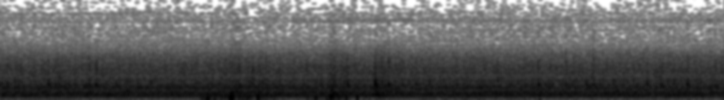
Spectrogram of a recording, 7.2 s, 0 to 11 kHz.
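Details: Chevrolet Niva engine warming up through 30, 50 and 70 degrees: a steady warm idle with a few sharp, uneven taps; an engine knock of unclear origin.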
